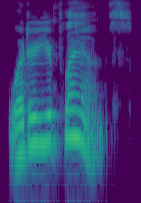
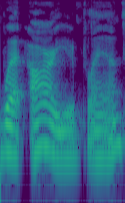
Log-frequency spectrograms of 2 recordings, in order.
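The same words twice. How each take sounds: First: The words are squished together and reduced. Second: Each word is said fully and separately. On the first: "I'll just say what are" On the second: "Rather than what are your plans"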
